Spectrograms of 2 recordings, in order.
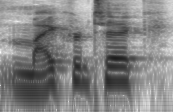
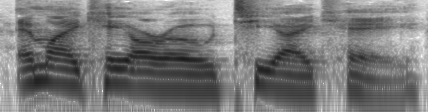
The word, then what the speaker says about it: MikroTik: So most of these 250,000 infected devices as part of this botnet all come from one router manufacturer, which I think is pronounced Mikrotik, Mikrotik.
